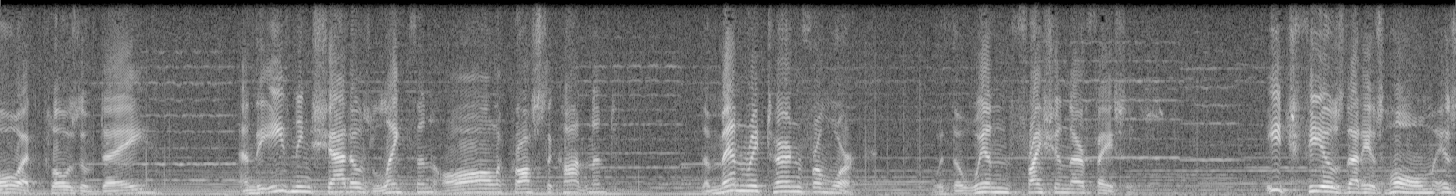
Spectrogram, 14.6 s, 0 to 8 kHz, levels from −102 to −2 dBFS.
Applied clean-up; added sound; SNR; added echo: none; none; none; none.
